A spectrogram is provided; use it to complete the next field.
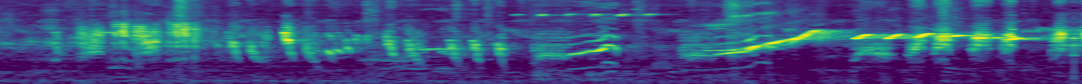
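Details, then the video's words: An old wild-caught Chinese hwamei sings well, a rich, varied run of loud whistles and slurred notes mixed with harsh chattering, ending in a long upward-sliding whistle and a clear sustained phrase. "Họa mi già rừng hót hay"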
